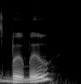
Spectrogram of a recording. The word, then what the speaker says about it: boubou: I think it's boo-boo. B-O-U-B-O-U.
